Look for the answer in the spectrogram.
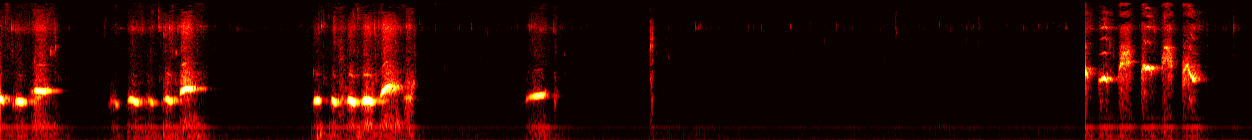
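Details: Pet male cockatiel, playful and affectionate, singing indoors: short warbled whistle phrases at a steady middle pitch, several bursts with irregular gaps and a slight upward flip at the end, then a pause and a higher, busier chattering whistle.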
